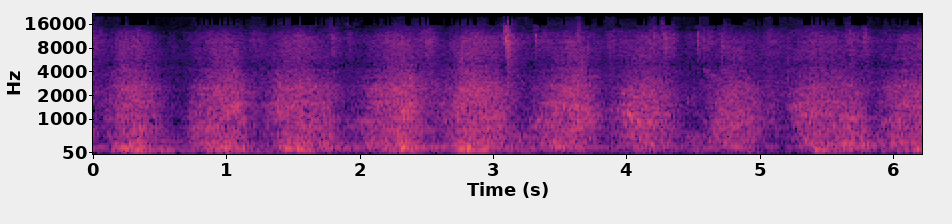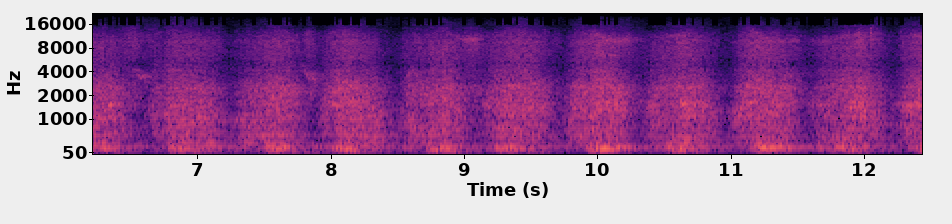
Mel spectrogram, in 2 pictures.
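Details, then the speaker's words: Homemade English wheel (wheeling machine) smoothing a hammered metal panel: even rhythmic rasping swish about every 0.6 seconds as the panel rolls back and forth, indicating correct wheel pressure and a normal working sound. "the pressure I have on air with the with the wheels kind of making a the right kind of sound you'll hear the right sound what's happening"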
